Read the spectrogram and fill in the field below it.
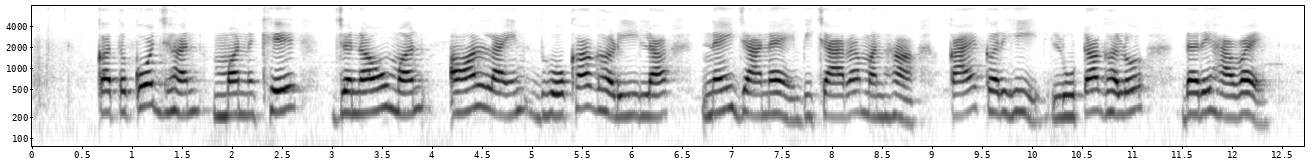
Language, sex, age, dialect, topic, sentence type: Chhattisgarhi, female, 25-30, Western/Budati/Khatahi, banking, statement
